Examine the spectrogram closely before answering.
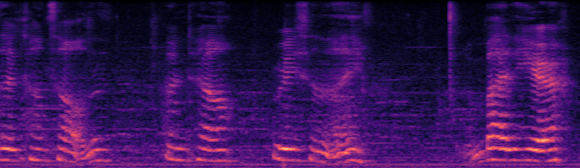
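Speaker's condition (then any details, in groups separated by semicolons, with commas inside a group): ALS; onset about a year ago, long-term nursing care; speech much declined, pronounced uncontrollable crying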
